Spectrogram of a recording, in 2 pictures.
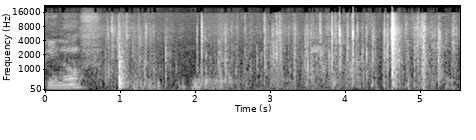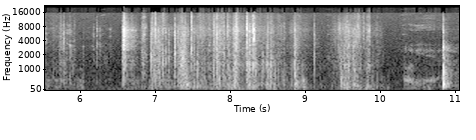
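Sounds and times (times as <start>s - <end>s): packaging crinkling: 0.7s - 10.1s.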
